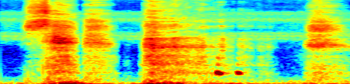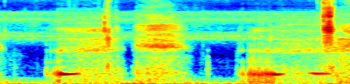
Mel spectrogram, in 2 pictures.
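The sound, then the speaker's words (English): Heavy, ragged breathing from a person catching their breath while lying down after exertion: a steady run of deep breath bursts, some carrying faint voiced sighs, moderately loud with no talk. “Let's just lay here for a minute and catch our breaths.”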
